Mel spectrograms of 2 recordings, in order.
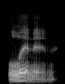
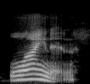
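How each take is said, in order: First: The stressed vowel is short. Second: The stressed vowel is long. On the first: The speaker calls it right. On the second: The speaker calls it wrong.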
